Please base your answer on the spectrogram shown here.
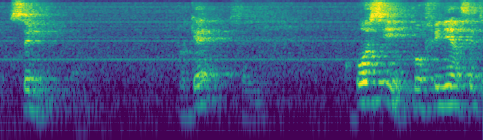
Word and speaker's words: celui: Et finalement, pour le démonstratif, celui. On en prononce le E muet. Celui.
